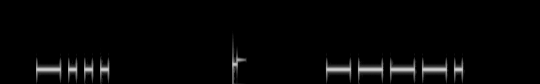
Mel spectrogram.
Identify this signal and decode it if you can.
Morse code, heard as a keyed tone, about 15 wpm, 700 Hz. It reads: B 9
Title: Single Letter-Number Alt 15wpm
